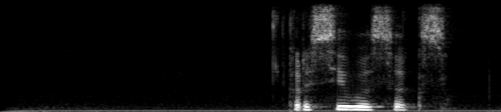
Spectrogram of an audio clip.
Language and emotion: Russian, neutral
